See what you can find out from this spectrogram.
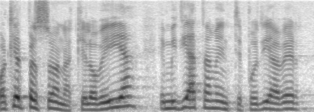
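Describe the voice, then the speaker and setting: With ordinary pitch variation, a man talks at a fairly quick pace in a high-pitched voice. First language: not Spanish; learned it as an adult (speaking Spanish). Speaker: rabbi teaching Torah classes. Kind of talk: lecture. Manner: halting, with repetitions and fillers.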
